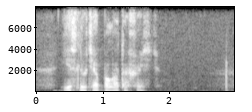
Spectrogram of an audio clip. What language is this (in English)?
Russian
